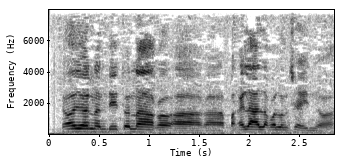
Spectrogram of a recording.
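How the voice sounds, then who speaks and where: A man talks at a very fast pace with ordinary pitch variation, and noticeable background noise is present. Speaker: vlogger. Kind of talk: casual vlog. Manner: halting.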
